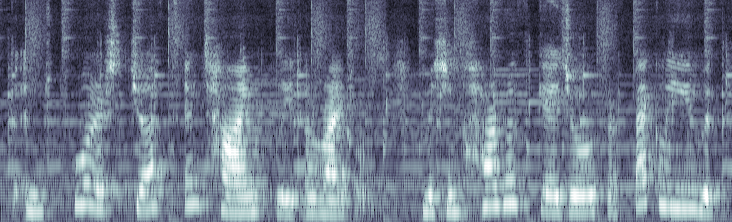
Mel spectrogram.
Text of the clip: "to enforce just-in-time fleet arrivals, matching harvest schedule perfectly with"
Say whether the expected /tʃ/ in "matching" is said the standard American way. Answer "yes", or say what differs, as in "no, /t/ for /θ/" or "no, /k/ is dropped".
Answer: no, /ʃ/ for /tʃ/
